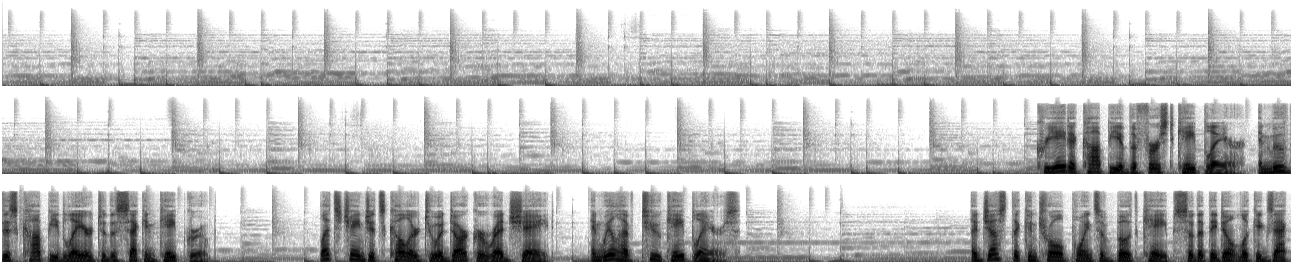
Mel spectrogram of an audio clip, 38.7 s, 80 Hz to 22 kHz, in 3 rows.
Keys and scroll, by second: 1.5 Tab, 3.0 Tab, 10.1 space, 11.7 space, 15.3 space, 19.9 space, 20.4 super+s, 24.4 super+s, 26.5 super+c, 28.1 super+v, 28.7 super+s, 32.0 super+s, 32.8 Delete, 33.7 super+s, 37.8 Tab.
